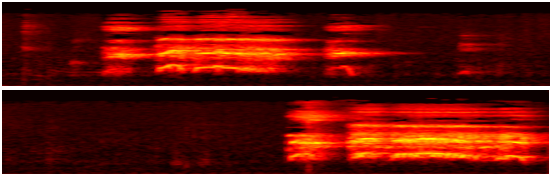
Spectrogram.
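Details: Wild jungle fowl near Teuk Chob Khnar Po Community Forest in Siem Reap, Cambodia, crowing loudly and close: two full, rich, harsh crows, each stretched over about a second and a half, separated by near silence with a faint low hum.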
